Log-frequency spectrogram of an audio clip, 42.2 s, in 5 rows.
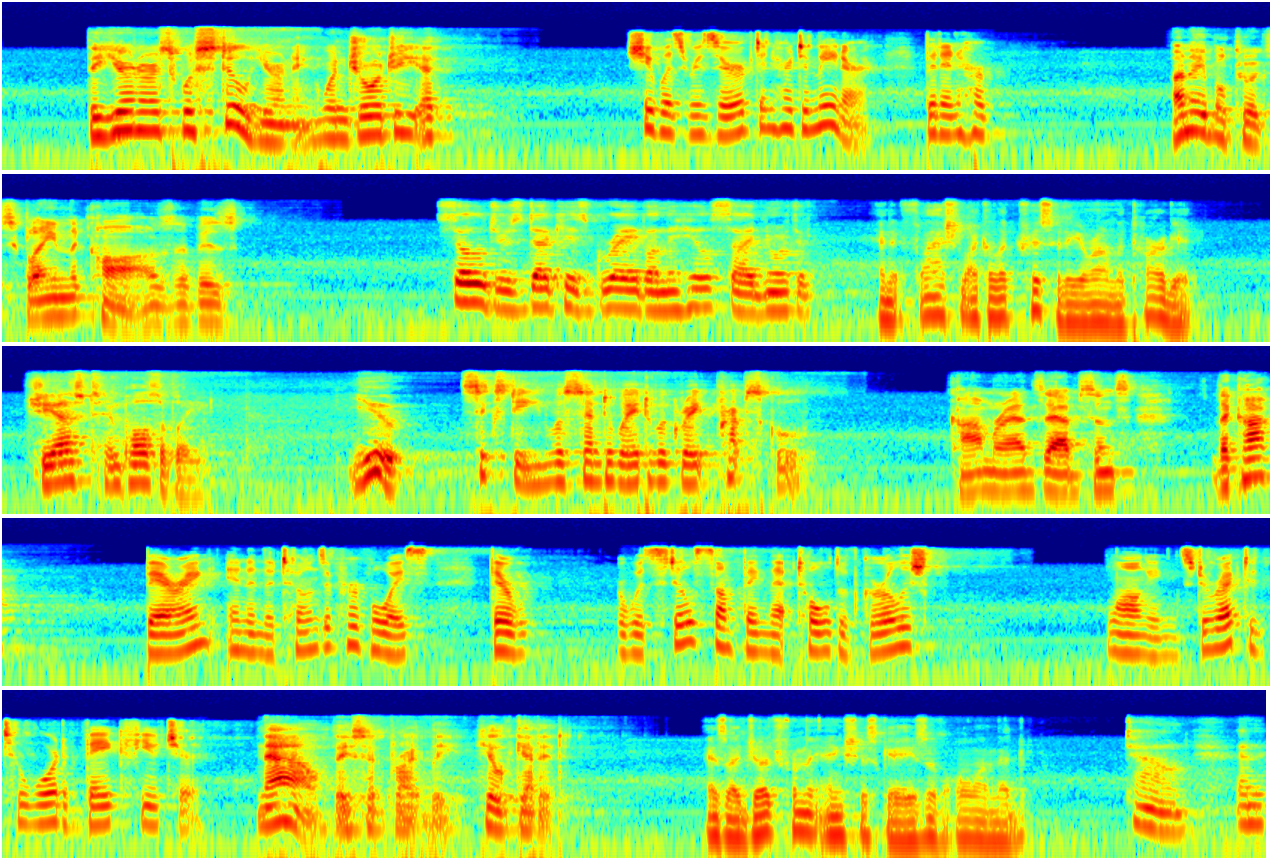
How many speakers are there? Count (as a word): six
